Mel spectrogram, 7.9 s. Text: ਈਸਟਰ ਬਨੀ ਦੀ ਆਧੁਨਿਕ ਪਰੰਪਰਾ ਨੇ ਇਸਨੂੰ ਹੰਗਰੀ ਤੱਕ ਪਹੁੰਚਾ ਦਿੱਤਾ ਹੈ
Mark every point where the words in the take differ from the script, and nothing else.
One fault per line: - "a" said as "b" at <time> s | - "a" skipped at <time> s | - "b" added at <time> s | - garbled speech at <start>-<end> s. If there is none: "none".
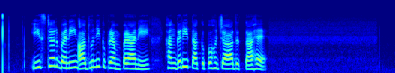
- "ਦੀ" skipped at 1.5 s
- "ਇਸਨੂੰ" skipped at 3.0 s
